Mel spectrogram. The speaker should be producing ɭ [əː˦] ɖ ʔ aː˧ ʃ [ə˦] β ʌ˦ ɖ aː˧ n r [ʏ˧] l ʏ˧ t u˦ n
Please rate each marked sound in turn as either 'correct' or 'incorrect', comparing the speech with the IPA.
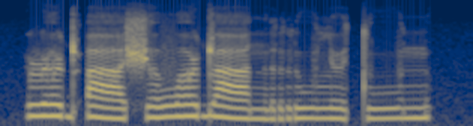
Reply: correct, correct, incorrect

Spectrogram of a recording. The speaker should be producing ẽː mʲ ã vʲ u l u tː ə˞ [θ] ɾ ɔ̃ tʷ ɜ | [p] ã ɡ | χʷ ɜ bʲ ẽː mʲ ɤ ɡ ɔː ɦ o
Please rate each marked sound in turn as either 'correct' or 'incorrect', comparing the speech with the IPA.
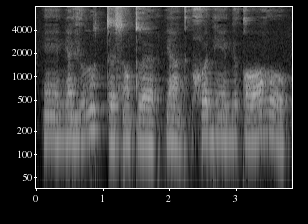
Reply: incorrect, incorrect

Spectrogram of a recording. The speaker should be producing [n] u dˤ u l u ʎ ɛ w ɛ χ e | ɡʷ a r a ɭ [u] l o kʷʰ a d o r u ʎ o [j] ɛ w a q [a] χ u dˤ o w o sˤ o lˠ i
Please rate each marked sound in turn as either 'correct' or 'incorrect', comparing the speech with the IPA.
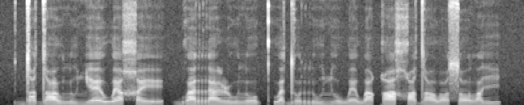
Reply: incorrect, correct, incorrect, correct

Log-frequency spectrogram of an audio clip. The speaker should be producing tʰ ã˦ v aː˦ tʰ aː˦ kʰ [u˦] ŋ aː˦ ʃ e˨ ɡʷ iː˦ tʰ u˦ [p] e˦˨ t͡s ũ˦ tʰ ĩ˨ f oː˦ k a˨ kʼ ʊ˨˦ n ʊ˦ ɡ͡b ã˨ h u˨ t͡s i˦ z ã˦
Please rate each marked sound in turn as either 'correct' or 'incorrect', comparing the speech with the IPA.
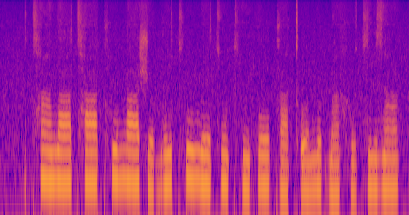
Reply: correct, incorrect

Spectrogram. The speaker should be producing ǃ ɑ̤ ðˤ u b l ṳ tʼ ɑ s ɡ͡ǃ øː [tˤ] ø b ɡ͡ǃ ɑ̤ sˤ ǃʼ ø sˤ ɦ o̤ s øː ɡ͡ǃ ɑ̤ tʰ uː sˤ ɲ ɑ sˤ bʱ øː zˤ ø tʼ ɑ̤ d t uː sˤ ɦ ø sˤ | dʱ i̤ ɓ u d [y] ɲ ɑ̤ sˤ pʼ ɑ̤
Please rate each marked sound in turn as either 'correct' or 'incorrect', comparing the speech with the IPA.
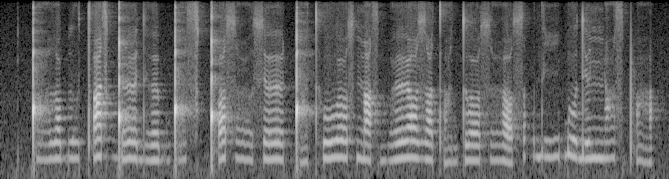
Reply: incorrect, correct

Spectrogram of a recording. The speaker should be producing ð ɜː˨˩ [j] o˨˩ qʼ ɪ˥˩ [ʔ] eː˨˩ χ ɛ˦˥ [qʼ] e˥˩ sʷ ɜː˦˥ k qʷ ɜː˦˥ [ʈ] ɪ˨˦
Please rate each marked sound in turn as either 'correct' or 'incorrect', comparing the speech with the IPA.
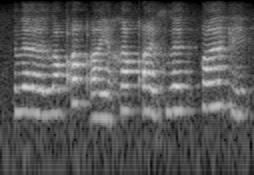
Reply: incorrect, incorrect, correct, correct

